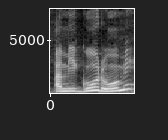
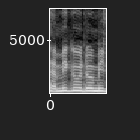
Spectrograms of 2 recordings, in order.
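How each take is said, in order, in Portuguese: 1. Uma sílaba é mais forte que as outras. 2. Todas as sílabas têm o mesmo acento, ditas juntas. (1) "não tem amigu, amigurumi" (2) "como se todas as sílabas fossem tônicas... tipo tudo junto"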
